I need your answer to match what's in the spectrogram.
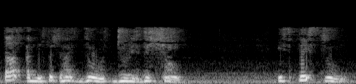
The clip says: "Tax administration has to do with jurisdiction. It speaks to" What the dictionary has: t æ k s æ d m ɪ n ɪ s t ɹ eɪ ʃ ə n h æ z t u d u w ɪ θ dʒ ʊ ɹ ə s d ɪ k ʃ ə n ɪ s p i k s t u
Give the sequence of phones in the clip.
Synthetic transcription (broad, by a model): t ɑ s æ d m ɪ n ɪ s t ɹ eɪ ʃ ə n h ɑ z t u d u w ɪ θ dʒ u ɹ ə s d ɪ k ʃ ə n ɪ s b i s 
